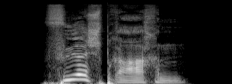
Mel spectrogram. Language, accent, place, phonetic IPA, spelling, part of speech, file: German, Germany, Berlin, [ˈfyːɐ̯ˌʃpʁaːxn̩], Fürsprachen, noun, De-Fürsprachen.ogg
- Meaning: plural of Fürsprache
